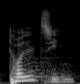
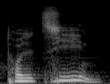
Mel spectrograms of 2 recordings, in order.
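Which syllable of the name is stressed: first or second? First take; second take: first; second. First: The stress is on the first syllable. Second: The stress is on the second syllable. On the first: The speaker calls it wrong. "Alle Leute sagen Tolzin, ... dass der Name falsch betont wird" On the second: The speaker calls it right. "man betont die zweite Silbe"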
